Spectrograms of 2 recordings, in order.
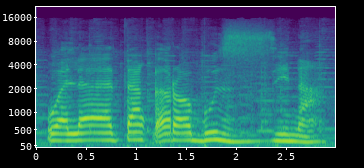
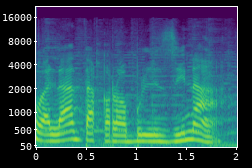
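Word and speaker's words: وَلَا تَقْرَبُوا الزِّنَىٰ: Lam ta'rif bertemu dengan huruf za, maka dimasukkan tidak terbaca. Ini namanya idgham syamsiyah. Maka bacanya wala taqrabuz zina, bukan wala taqrabul zina, tidak terbaca.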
